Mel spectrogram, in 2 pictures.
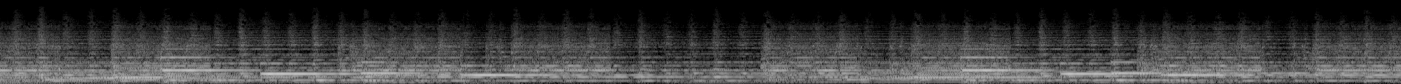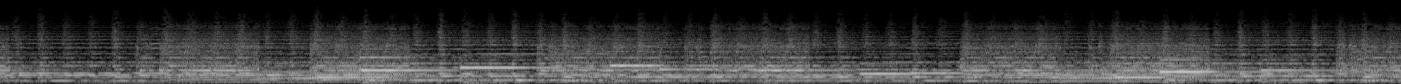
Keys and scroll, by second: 14.6 F9.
